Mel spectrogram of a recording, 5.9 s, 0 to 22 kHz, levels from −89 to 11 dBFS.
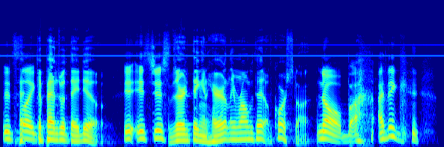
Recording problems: high-pitched whine; faint; throughout; 5.5 kHz, 30 dB below the speech

